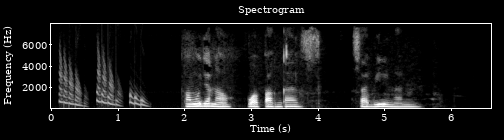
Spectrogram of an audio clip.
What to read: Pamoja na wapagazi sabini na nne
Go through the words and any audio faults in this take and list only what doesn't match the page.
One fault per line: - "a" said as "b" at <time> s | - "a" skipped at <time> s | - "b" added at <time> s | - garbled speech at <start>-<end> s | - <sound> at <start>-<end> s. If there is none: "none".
- chirp at 0.1-1.5 s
